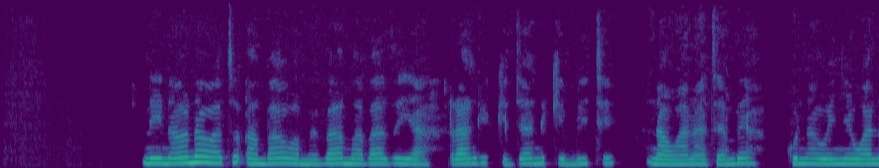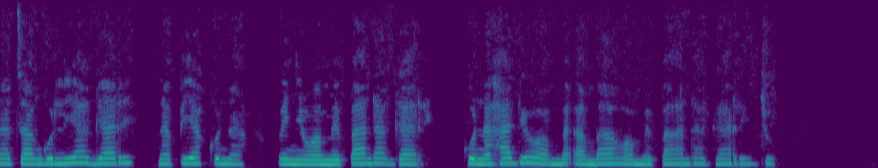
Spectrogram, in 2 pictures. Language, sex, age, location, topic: Swahili, female, 18-24, Nakuru, government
